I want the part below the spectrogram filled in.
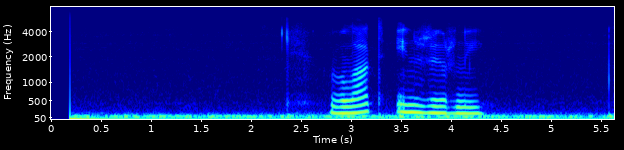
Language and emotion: Russian, neutral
